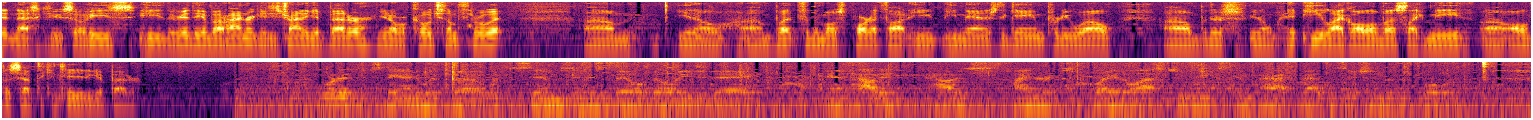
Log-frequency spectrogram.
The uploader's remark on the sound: Post Game Press Conference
